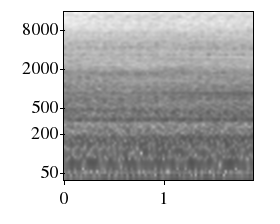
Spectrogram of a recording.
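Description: A 6.7-liter inline-six Cummins turbo diesel idles in a Ram 3500 Longhorn Crew Cab, giving a steady, even rumble that runs unbroken and close for the whole stretch.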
